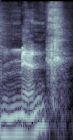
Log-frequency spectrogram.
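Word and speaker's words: Moench: Is it Doug Munch is the guy who wrote this originally? Yes. Jarret's going to be the actually guy on this podcast, if you don't know. Actually, his name is pronounced Minch.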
